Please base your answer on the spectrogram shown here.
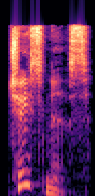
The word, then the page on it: chasteness: British English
